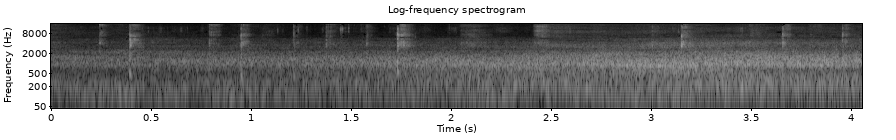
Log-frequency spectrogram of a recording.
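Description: A car passing on the road, its noise swelling steadily louder over a few seconds.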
